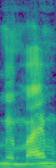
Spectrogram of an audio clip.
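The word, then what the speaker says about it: ma'am: डू फॉर यू मैडम तो मैडम को हम शॉर्टकट में मैम बोलते हैं तो what can आई डू फॉर यू मैम यहां जो है डी साइलेंट हो जाता है तो व्हाट कैन आई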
